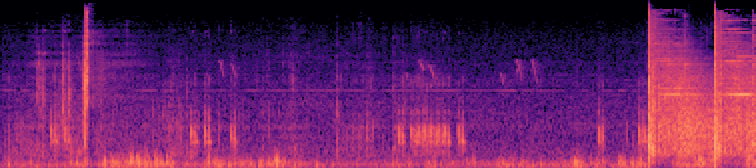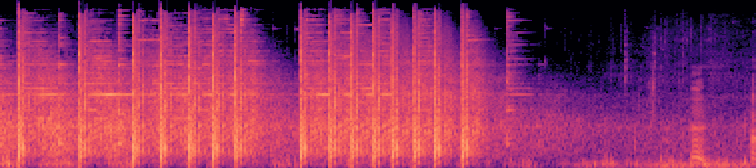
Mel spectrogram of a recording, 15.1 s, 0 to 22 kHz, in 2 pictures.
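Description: A Smith & Wesson M&P 9mm pistol fires in rapid speed-shooting strings at a bullseye silhouette target outdoors: two fast bursts of loud, sharp cracks after a quieter stretch of low rumbling.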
